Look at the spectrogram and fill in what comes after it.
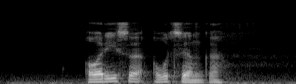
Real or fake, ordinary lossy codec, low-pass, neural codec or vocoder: real; MP3, 48 kbps; 7.2 kHz; none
